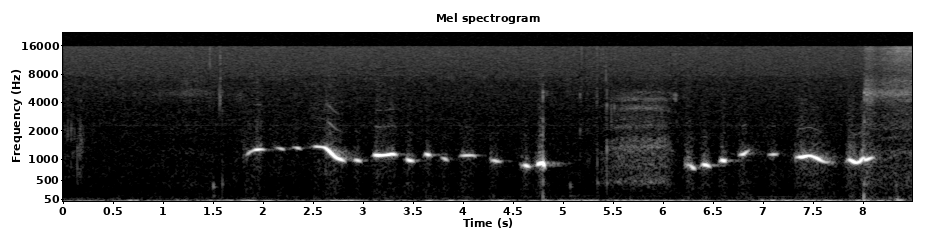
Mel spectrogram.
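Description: A man idly whistling a tune through his lips, a wavering melody held around one middle pitch, in two phrases with a short breath between them.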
